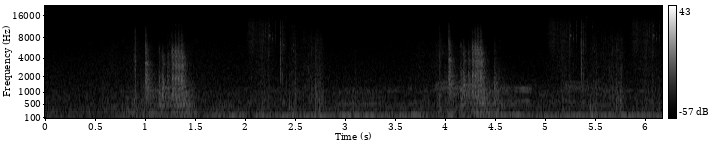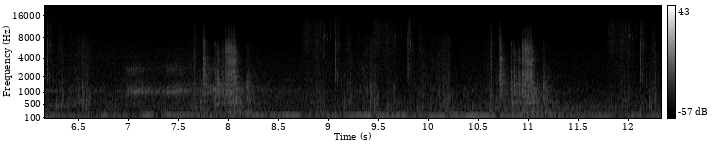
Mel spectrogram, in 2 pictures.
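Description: Wooden cabinet doors swing open with a soft creak and thud.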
